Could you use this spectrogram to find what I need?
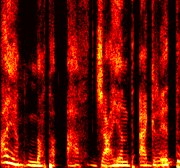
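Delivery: put-on offended, indignant tone in a French accent. Retelling a scene where she answers Hagrid, in a Madame Maxime French impression. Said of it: "it was a good French impression".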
